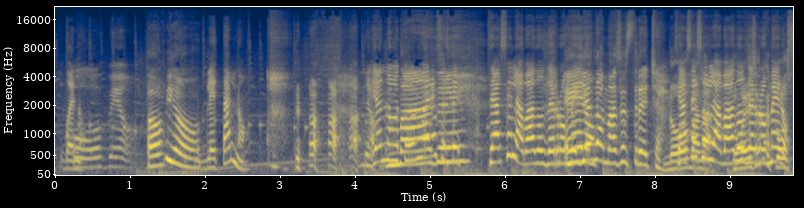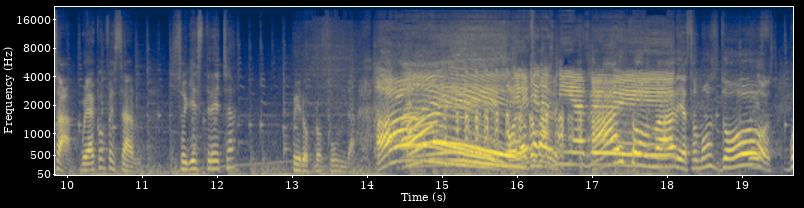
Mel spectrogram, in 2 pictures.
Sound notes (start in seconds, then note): 14.0 collective gag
